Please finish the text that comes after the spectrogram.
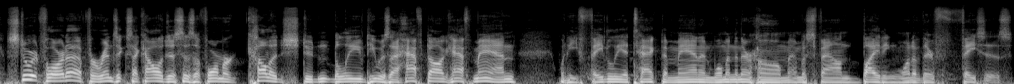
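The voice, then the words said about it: Strained, worn-out voice. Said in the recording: “My voice is taking a beating today.”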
